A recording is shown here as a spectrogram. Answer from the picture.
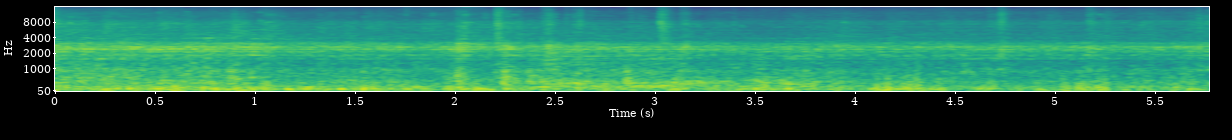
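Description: Patna Jan Shatabdi Express running at speed, heard from inside a coach: a steady, loud rumble of wheels on rail with scattered sharp clicks and knocks.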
